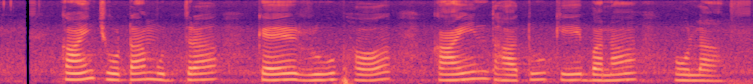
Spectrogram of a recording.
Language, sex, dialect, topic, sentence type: Bhojpuri, female, Western, banking, statement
